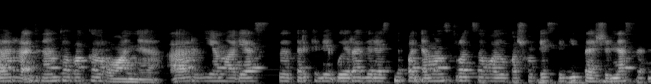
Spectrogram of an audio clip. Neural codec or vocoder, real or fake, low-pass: none; real; 7.2 kHz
